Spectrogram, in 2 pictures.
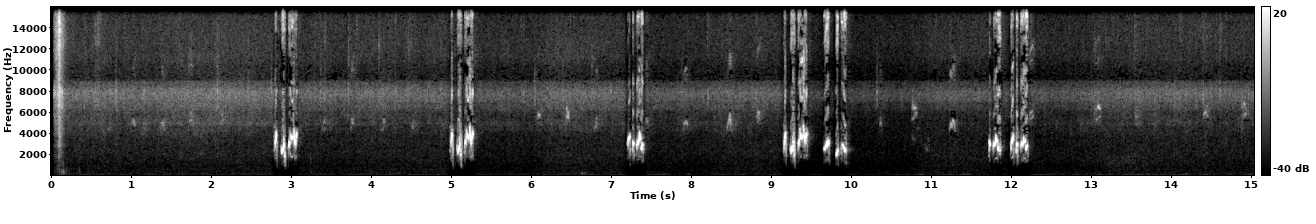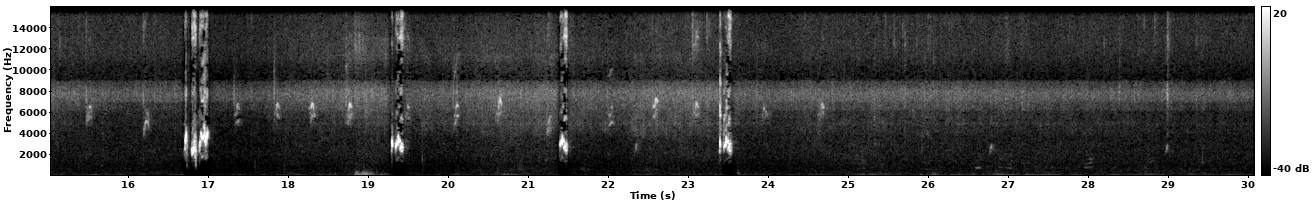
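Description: Short, high bird chirps, about ten single calls spaced one to a few seconds apart, with a low thud about two-thirds of the way in.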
